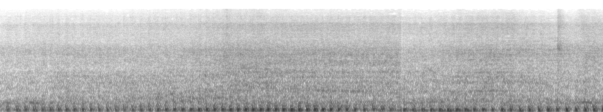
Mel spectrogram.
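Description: Motorcycle engine running at low road speed, with a rapid, even pulsing beat that grows louder about two seconds in.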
